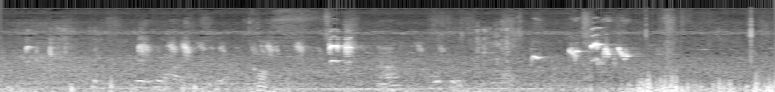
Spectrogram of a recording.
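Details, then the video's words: Black bulbul in Taiwan giving short, squeaky, slightly nasal chirps scattered through the clip, over a low rumble of background noise and faint voices. "紅嘴黑鵯的叫聲， Black Bulbul"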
